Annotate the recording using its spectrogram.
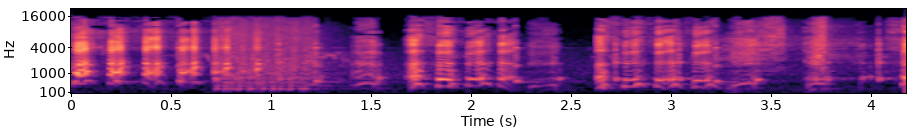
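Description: A boy laughing in a long string of quick bursts, over light background music.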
